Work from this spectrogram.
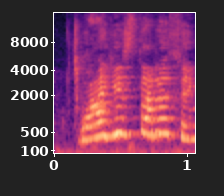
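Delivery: hysterical and high-pitched. Complaining that two different actions share one button: hysterical and high-pitched. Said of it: "Sorry, I'm getting hysterical".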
